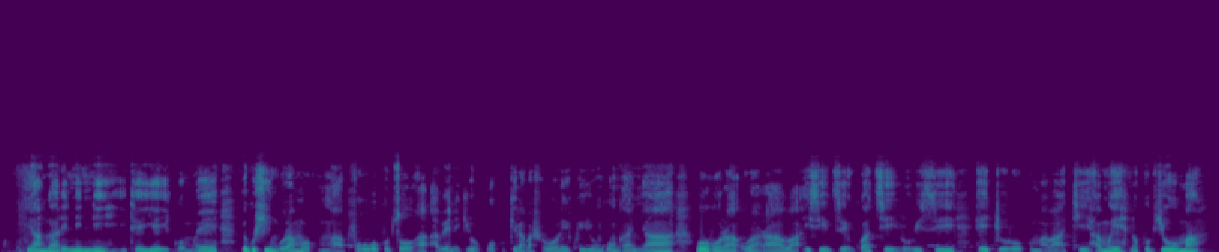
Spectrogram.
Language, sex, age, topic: Rundi, male, 36-49, agriculture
